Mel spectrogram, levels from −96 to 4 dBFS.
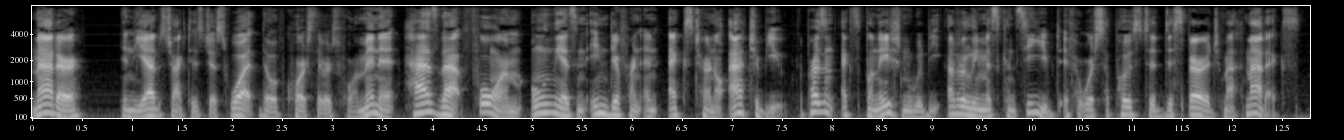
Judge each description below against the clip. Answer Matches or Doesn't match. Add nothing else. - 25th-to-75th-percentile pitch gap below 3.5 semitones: Doesn't match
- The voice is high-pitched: Doesn't match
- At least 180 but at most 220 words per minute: Matches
